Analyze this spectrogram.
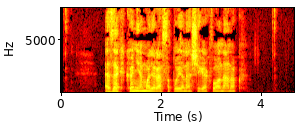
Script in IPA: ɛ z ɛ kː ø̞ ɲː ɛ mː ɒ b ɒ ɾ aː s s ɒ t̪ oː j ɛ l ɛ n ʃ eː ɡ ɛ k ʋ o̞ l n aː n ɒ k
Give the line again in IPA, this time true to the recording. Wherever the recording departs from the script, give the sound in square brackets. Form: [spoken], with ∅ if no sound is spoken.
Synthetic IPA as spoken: ɛ z ɛ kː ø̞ ɲː ɛ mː ɒ [ɟ] ɒ ɾ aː s [h] ɒ t̪ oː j ɛ l ɛ n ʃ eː ɡ ɛ k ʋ o̞ l n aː n ɒ k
